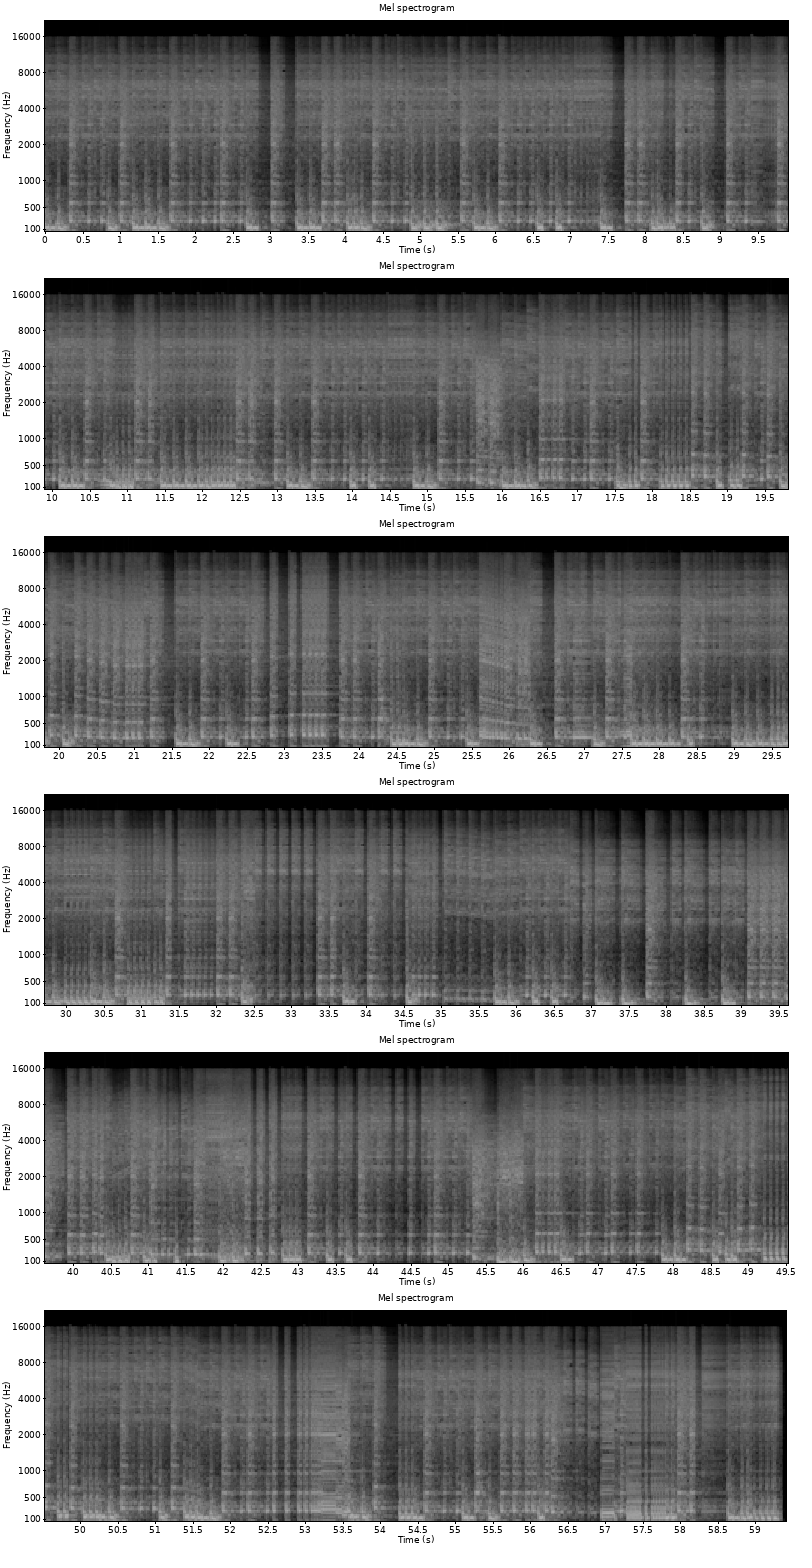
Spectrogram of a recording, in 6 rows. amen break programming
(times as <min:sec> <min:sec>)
0:24.2 0:32.7, 0:53.0 0:58.2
